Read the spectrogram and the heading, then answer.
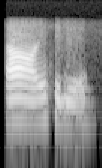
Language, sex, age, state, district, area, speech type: Assamese, female, 30-45, Assam, Nagaon, rural, conversation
